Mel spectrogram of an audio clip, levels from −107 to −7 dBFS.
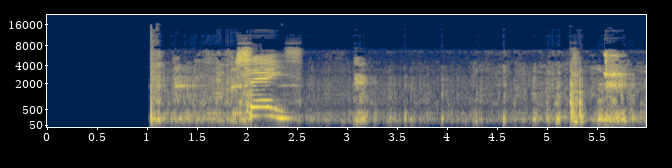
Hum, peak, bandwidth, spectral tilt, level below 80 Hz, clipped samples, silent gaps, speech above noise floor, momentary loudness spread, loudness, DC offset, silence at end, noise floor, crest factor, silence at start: none; -2 dBFS; 14 kHz; -2 dB/octave; -64 dBFS; under 0.1%; none; 27 dB; 23 LU; -17 LUFS; under 0.1%; 0 s; -44 dBFS; 20 dB; 1.05 s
